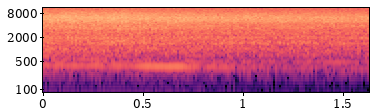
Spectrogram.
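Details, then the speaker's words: Workshop dust collector on 15 amp remote plug running at full speed: smooth steady whine over strong even rush of air, no wavering or labouring; normal running. "So you can hear it fire up, you can hear it get to full speed, and once it gets to full speed, it seems like it doesn't have any issues."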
